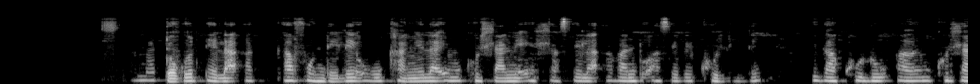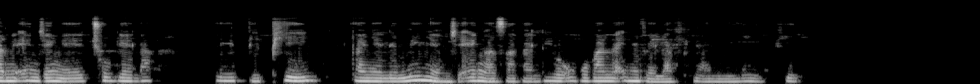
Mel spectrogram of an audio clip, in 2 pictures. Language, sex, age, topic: North Ndebele, male, 50+, health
